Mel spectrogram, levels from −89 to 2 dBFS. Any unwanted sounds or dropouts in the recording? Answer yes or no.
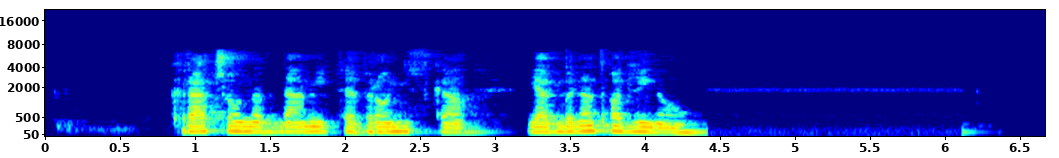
no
